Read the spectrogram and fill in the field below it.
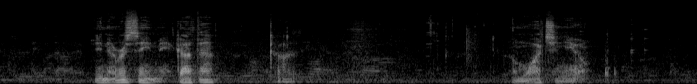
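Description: A middle-aged man speaks firmly, close by.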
